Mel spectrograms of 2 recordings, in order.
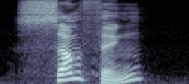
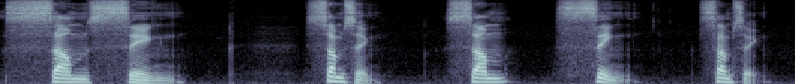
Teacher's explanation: for example in china the two common th issues are saying the unvoiced th as s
